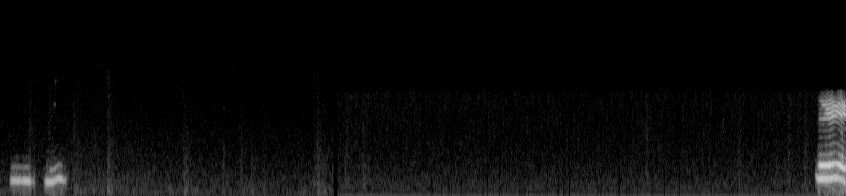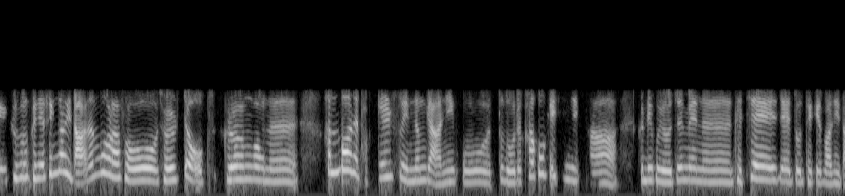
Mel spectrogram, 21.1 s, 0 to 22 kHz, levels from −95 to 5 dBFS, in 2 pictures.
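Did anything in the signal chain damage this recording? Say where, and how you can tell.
Yes. A handover gap at 4.16 to 4.22 s is network-stage damage: the speech falls away within a few tens of milliseconds and leaves a 60 ms hole of silence before sound resumes. This happens when the phone moves the call from one network to another and no speech frames reach the decoder during the switch. The decoder has nothing to play, so whatever was said in that instant is lost.

A fallback to narrowband follows immediately, from 4.22 s to the end of the clip, at the codec stage. Before the handover, the speech carries the wider, clearer band of HD Voice, which fits AMR-WB at around 12.65 kbit/s. Afterward, nothing above 4 kHz remains, and the speech becomes duller and rougher. This points to the call renegotiating down to the narrowband AMR codec at a low rate, likely 5.9 kbit/s, on the new network.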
